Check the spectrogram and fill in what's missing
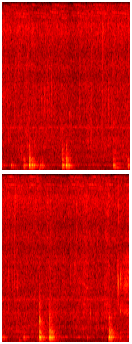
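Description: Bitter gourd slices for pavakka pachadi fry in oil, giving a steady close sizzle with periodic clicks and scrapes of stirring, roughly once a second, and no talk.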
